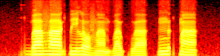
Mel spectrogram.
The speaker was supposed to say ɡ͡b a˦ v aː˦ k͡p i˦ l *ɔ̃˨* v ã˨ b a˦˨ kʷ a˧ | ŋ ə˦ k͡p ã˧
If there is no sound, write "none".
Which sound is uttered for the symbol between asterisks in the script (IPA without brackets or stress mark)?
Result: ɔ˨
